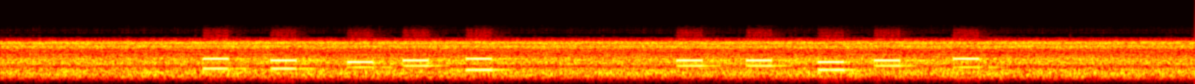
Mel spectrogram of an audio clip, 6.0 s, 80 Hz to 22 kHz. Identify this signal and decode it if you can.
DTMF, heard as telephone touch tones, dialled by hand, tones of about 130 ms, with phone line noise and room echo. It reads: 65703 00109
